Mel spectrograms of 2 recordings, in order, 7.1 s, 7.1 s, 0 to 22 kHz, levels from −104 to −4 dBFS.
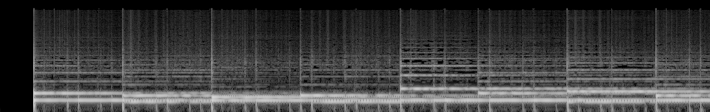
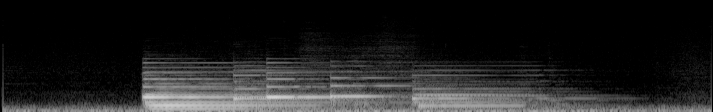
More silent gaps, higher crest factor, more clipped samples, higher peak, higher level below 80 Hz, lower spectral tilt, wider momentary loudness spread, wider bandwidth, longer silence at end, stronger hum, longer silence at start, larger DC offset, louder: neither; about the same, 18 dB vs 18 dB; neither; first, -12 dBFS vs -16 dBFS; second, -60 dBFS vs -50 dBFS; second, -7 dB/octave vs -12 dB/octave; second, 2 LU vs 19 LU; first, 8 kHz vs 3.1 kHz; about the same, 0 s vs 0 s; neither; first, 0.35 s vs 0.05 s; neither; first, -30 LUFS vs -33 LUFS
